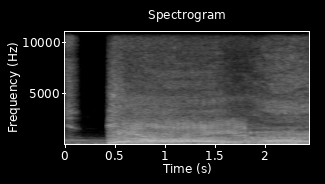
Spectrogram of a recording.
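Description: A dinosaur roar, loud and rough, starting about half a second in and lasting about two seconds.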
